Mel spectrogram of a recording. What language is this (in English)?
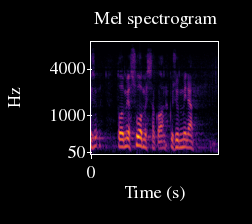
Finnish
